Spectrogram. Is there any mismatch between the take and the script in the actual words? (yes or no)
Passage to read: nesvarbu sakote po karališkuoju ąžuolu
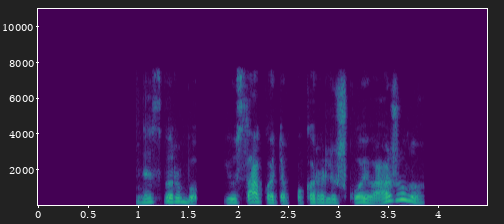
yes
